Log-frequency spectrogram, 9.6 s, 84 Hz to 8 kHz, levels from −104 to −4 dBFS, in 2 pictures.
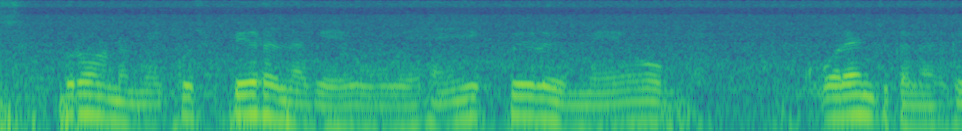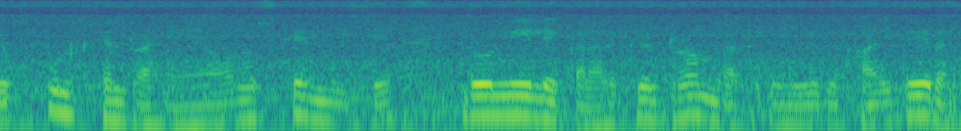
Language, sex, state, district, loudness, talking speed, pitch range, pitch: Hindi, male, Uttar Pradesh, Etah, -29 LUFS, 200 wpm, 105-140 Hz, 120 Hz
